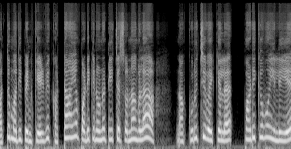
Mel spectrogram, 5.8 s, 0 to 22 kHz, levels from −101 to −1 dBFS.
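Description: Throughout, the speech carries plainly audible Opus compression, likely CELT mode near 24 kbps: noise-filled bands make it rough and grainy, though bandwidth reaches 20.2 kHz.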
